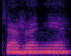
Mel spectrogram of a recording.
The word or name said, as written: ťaženie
